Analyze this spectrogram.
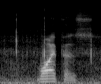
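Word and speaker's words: Ypres: cheese yeah let's go eat compliment e eer wipers to the British soldiers if they can't pronounce it we can't pronounce it cheers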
